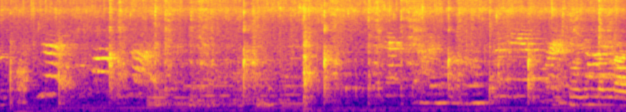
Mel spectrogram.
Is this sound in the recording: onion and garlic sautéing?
yes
